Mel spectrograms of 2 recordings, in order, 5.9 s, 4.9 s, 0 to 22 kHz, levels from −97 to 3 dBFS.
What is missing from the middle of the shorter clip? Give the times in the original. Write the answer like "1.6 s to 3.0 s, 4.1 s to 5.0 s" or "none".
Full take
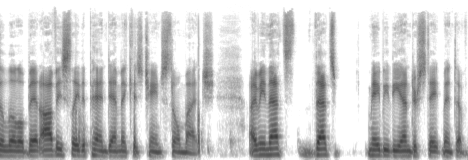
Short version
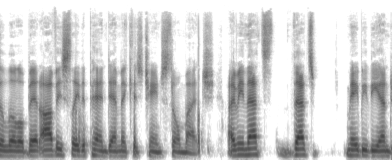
2.8 s to 3.0 s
